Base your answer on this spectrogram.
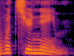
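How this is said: Flat pitch then a fall, sounding angry. The speaker calls it wrong. "if you just go straight across and then have the falling intonation, ... You sound angry"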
